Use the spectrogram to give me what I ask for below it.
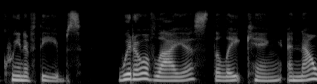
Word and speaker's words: Laïus: Laïus, pronounced as 3 syllables, Laïus, the last king of Thebes before Oedipus.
